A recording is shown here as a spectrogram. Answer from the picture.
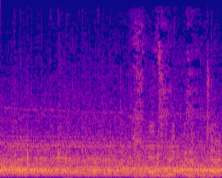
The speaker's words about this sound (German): Die wird einfach komplett ausgebucht. Bevor er anfängt. Er wird jetzt, also die gesamte Halle buht diese Handpuppe aus.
